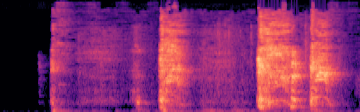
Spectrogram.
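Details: Four cough bursts in about three seconds, the last two loud and close together, over a faint hum.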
